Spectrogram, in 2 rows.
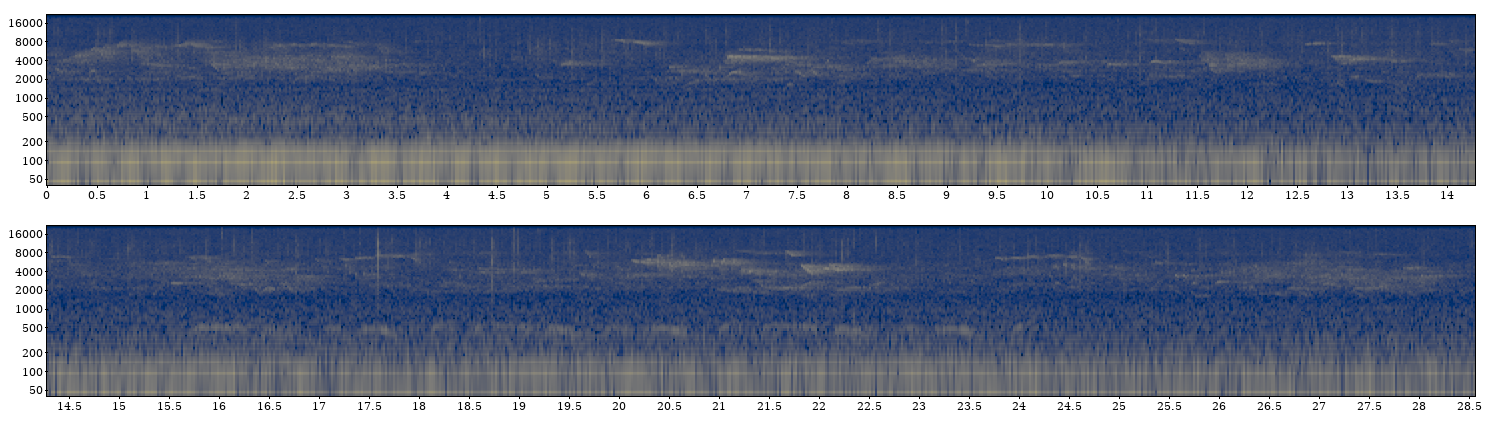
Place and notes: Schwäbisch Gmünd, Germany - Taubental Forest in the afternoon
12 May, ~16:00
